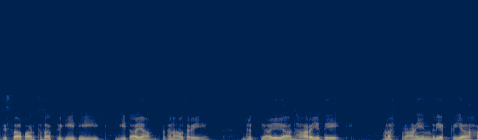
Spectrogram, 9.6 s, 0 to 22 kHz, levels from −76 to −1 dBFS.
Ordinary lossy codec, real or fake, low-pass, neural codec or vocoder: none; real; 7.2 kHz; none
